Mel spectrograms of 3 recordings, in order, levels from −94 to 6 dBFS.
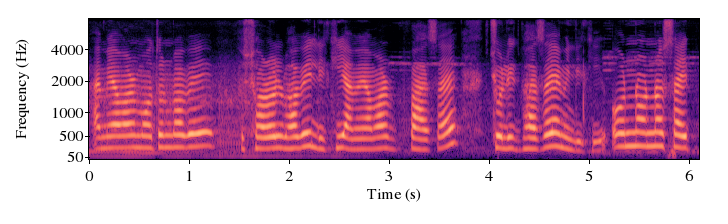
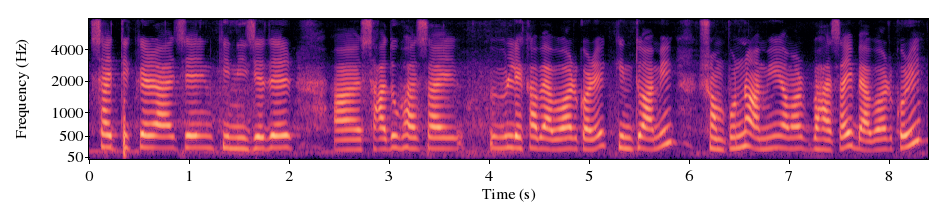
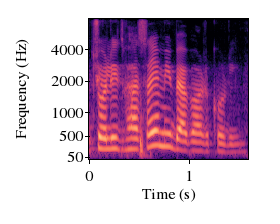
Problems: constant background noise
